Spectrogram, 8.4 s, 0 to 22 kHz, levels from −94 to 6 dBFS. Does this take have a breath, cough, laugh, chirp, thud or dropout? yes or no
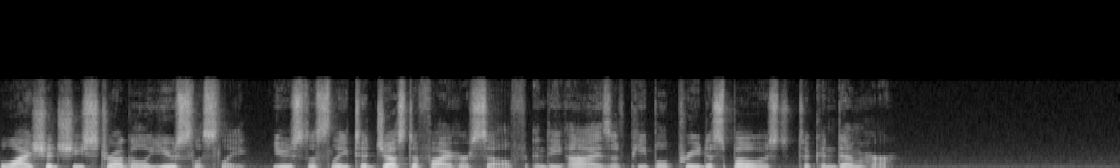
no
